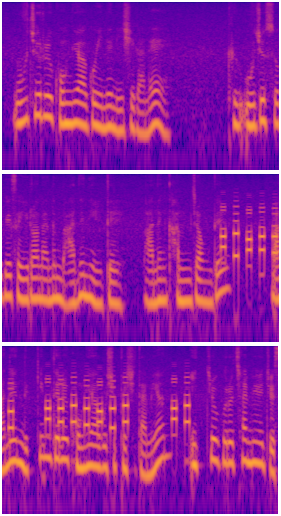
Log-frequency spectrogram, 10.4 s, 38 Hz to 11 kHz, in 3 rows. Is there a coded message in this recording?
Yes: DTMF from 6.2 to 9.3 s, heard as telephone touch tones, dialled by machine, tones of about 60 ms, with speech in Korean. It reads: 037851 0895729 09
